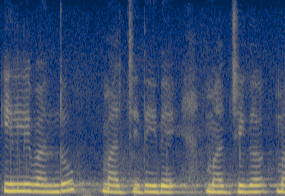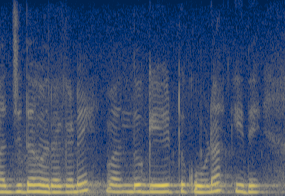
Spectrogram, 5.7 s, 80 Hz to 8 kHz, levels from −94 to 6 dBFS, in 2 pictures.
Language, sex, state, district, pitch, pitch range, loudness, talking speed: Kannada, female, Karnataka, Bidar, 260 Hz, 255-275 Hz, -15 LUFS, 115 wpm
